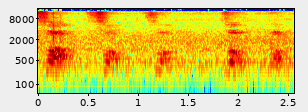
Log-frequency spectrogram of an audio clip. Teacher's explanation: Fa is a voiceless labiodental fricative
